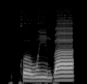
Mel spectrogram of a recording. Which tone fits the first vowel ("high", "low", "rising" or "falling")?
low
